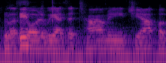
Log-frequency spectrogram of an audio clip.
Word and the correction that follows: Ciampa: versus Johnny Gargano versus... – Butcher their names. – What? – Well, Johnny Gargano and Tommaso Ciampa.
